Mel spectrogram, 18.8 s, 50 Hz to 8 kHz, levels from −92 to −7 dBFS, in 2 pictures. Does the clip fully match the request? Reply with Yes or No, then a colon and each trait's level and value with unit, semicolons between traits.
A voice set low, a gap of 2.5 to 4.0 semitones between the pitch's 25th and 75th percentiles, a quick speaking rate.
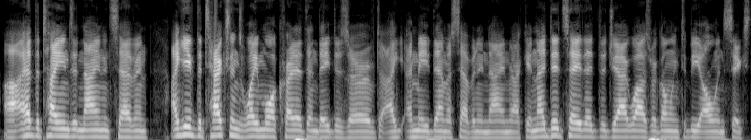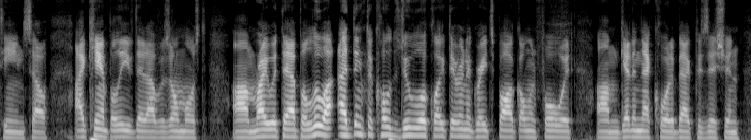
Yes: low, 125 Hz; average, 2.9 semitones; fast, 245 wpm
